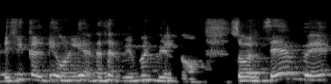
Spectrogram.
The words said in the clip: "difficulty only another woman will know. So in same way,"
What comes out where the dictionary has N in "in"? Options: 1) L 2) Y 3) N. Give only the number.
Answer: 1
